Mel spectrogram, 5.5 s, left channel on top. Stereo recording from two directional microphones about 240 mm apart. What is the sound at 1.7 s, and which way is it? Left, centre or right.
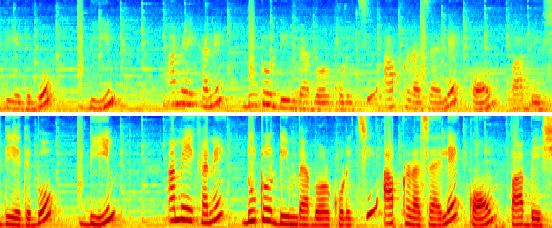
A woman's voice, right.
